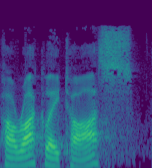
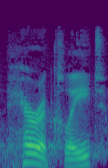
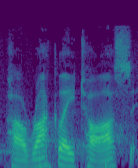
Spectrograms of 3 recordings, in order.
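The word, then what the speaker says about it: parakletos (παράκλητος): It's pronounced parakletos. Sometimes people call it the paraclete, which is okay, but the actual rendering is parakletos, and it's a compound word, kletos, from kaleo, has the idea of called, and para, a preposition, has the idea of alongside.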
